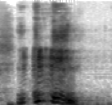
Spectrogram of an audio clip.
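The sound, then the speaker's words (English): Throat clearing from a speaker bothered by allergies: a few short, rough, gravelly bursts in quick succession, fairly loud, then fading into quiet. “When it gets that bad, you just stop and clear your throat.”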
